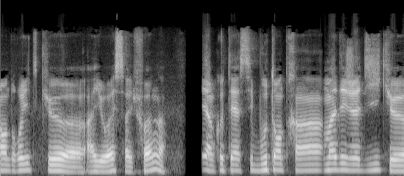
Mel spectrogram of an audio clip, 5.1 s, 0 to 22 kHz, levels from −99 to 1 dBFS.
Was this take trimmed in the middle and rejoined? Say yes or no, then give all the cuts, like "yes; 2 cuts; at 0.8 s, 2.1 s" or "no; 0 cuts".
yes; 2 cuts; at 2.5 s, 4.1 s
